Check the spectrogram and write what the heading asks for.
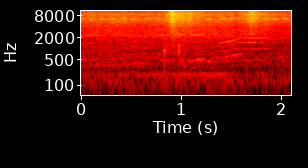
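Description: Gas stove burner hissing steadily under an empty frying pan, with a single light click about a second in.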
